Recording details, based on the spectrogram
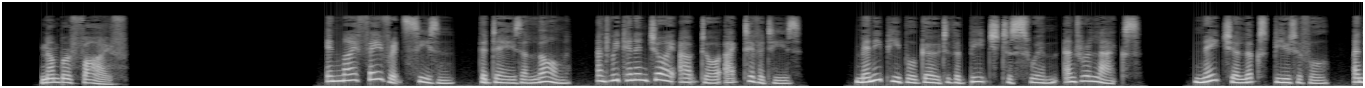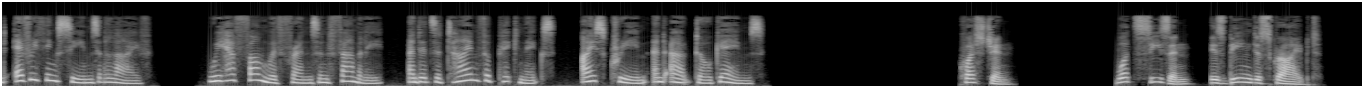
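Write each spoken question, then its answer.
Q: What season is being described?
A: Summer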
